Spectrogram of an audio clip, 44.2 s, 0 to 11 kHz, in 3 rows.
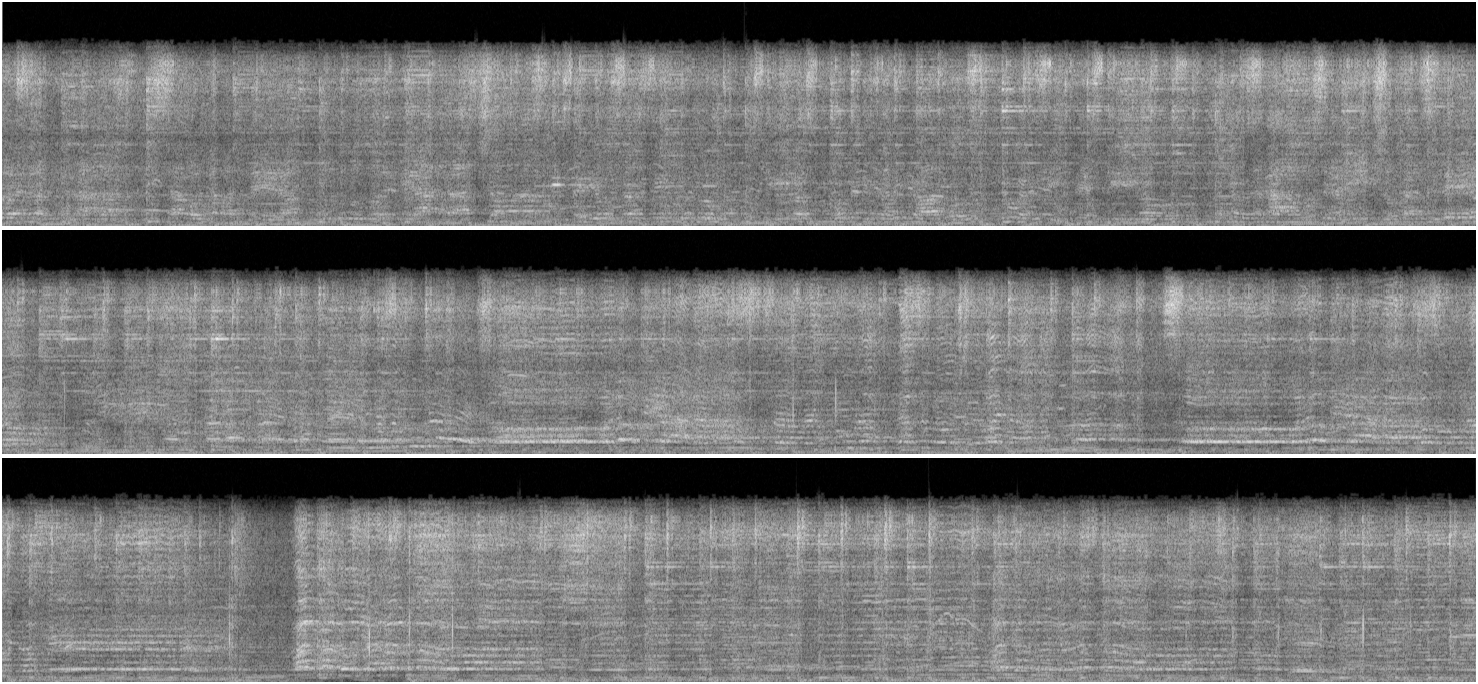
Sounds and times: Disco: 0:00.0 - 0:44.2.

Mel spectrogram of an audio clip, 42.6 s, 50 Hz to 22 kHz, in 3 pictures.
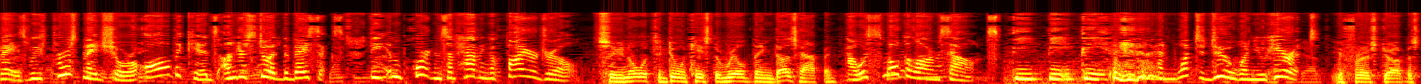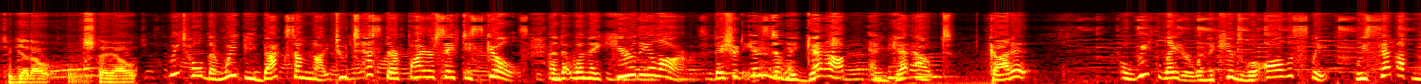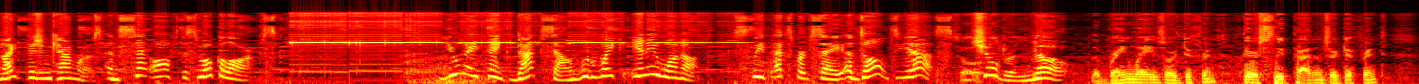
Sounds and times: Music: 0:24.8 - 0:32.1
Smoke detector, smoke alarm: 0:31.3 - 0:36.0.

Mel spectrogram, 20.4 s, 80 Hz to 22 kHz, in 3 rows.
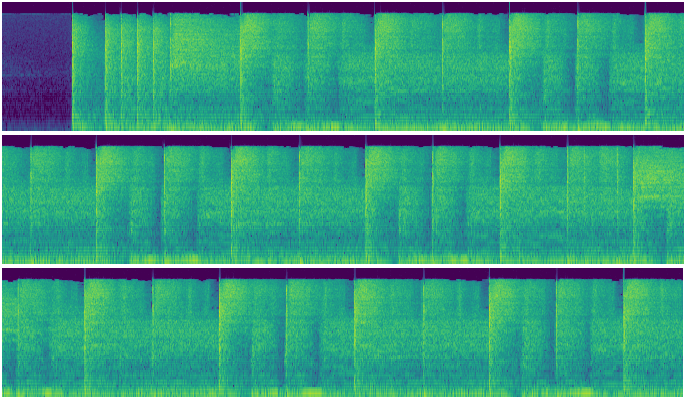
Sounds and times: Punk rock: 0:00.7 - 0:20.4.

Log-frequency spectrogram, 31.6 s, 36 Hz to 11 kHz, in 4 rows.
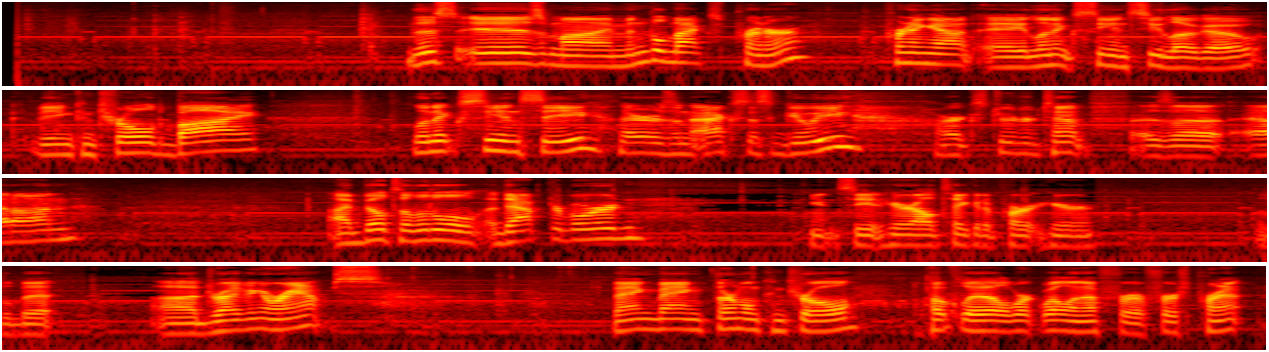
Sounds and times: Speech: 0:02.5 - 0:09.6, 0:10.5 - 0:16.4, 0:17.8 - 0:19.9, 0:20.8 - 0:22.7, 0:23.6 - 0:24.1, 0:24.7 - 0:26.2, 0:27.5 - 0:31.6.

